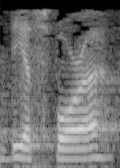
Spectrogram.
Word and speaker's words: diaspora: That is the word diaspora, or diaspora, depends on which syllable gets the emphasis, as I like to say.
